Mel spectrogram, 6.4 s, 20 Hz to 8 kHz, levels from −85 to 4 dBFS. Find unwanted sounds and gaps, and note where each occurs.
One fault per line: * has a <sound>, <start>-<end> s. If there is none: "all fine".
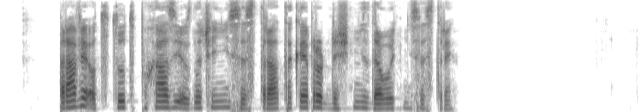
all fine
